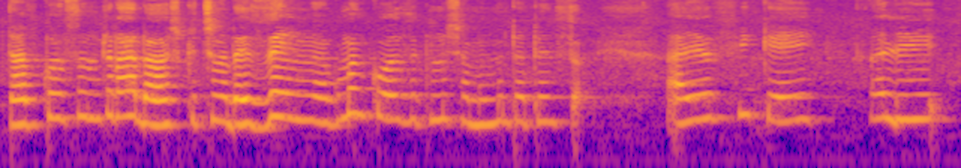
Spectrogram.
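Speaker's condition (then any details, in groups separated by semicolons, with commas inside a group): Cerebral palsy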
